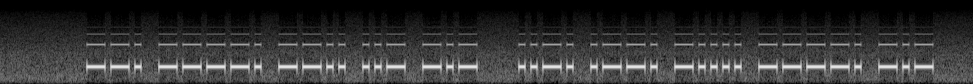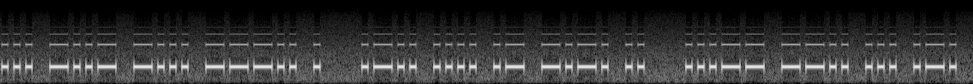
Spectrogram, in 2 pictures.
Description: Morse code, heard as a keyed tone, machine-sent, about 20 wpm, 820 Hz. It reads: G9ZUK FP69K SXB8E LHACI …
